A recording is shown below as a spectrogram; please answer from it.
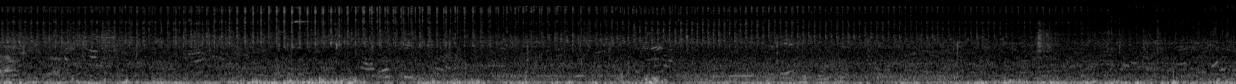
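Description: Bicycle riding noise: a steady low rumble of wind buffeting the microphone and tyres rolling over paving, with faint voices in the background.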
